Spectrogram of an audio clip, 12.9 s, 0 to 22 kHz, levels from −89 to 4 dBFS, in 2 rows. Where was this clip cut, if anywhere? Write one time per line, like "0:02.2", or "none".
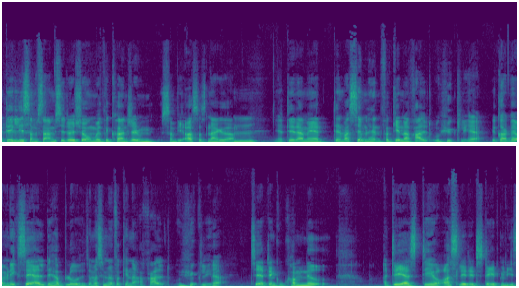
none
